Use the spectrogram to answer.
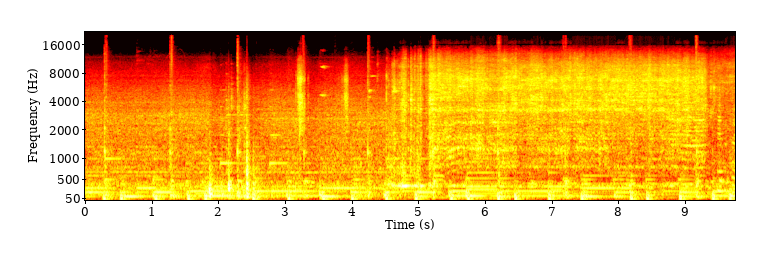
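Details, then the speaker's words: Power float with water-injection cooling reducing a horse's teeth during routine dental floating: loud motor hum with rasping, grinding bursts, music in background; faster than a 40–45-minute hand float. "So if we have a lot of teeth to take down, we have power floats with water injection systems on them, so we can actually cool the tooth down."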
